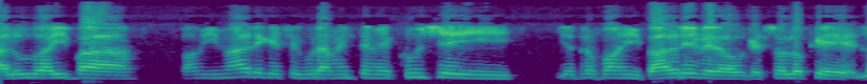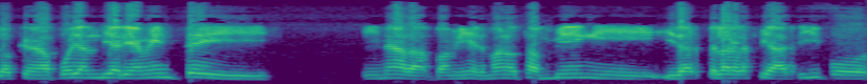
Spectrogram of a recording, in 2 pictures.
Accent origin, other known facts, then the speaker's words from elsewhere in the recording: Ubrique, Andalusia, Spain; Ubrique es mi pueblo y vamos, aquí todo el rayo sabe que soy de Ubrique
